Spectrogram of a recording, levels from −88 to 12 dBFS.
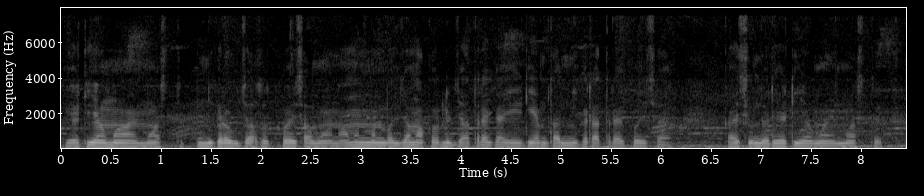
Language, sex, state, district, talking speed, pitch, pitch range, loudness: Halbi, male, Chhattisgarh, Bastar, 185 wpm, 125 Hz, 120-125 Hz, -35 LUFS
